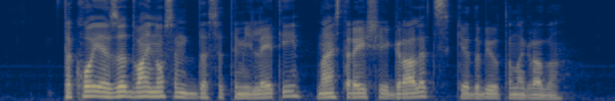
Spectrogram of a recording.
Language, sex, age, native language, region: Slovenian, male, 12-17, Slovenian, Savinja region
